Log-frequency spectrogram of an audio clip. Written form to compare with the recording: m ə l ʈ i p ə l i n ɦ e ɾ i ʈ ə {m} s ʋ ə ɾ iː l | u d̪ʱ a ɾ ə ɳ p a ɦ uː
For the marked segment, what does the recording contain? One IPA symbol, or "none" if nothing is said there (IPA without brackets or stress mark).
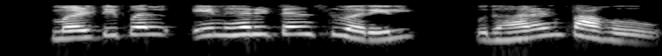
n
